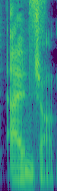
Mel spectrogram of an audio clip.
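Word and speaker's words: Pynchon: Pinchon. I've always mispronounced that name, turns out.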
